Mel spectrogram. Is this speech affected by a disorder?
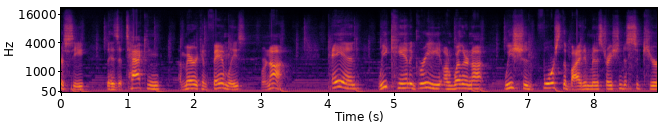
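No.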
